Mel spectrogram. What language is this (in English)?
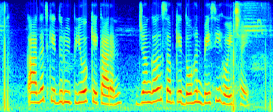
Magahi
